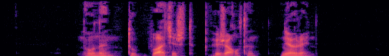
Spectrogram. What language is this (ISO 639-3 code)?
chm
